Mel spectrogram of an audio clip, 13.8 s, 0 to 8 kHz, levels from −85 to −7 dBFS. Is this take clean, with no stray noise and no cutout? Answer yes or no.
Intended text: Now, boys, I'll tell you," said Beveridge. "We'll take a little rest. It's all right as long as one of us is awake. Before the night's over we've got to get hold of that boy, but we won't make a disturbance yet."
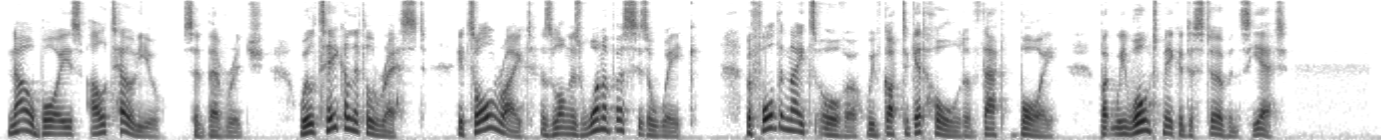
yes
